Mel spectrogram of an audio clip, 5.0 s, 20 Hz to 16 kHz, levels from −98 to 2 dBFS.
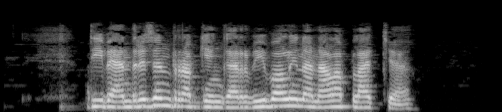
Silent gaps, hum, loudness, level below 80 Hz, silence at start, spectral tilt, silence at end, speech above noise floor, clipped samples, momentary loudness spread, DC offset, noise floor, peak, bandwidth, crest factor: none; none; -14 LUFS; -58 dBFS; 0.85 s; -7 dB/octave; 0.9 s; 70 dB; under 0.1%; 9 LU; under 0.1%; -84 dBFS; 0 dBFS; 7.2 kHz; 16 dB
